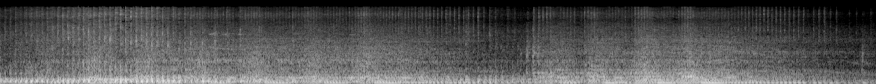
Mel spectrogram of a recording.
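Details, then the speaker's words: Used Honda Beat ESP scooter during a pre-purchase check, throttle blipped repeatedly: engine revs up and settles back with an even, steady beat, no knocks or rattles; engine normal and restarts easily. "oke motor Masih normal ya teman-teman ya kita matikan terus kita coba hidupkan sekali lagi oke hidupnya enak"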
